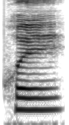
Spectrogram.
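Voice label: "hui", Mandarin Chinese, second tone, pronunciation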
